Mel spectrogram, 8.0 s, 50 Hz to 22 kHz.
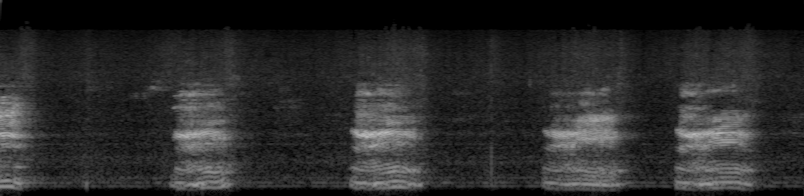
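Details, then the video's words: Wild deer giving territorial bellows and grunts: five rough, moaning calls of under a second each, repeated roughly every 1.3 seconds, with quiet gaps between them. "SOM DE VEADO"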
